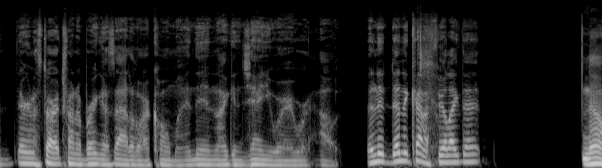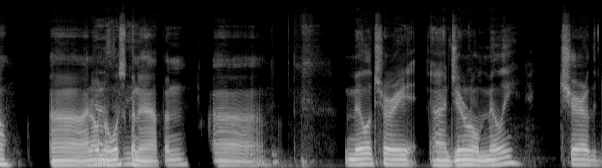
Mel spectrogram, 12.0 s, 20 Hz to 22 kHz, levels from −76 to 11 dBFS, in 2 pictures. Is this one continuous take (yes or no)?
yes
